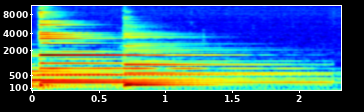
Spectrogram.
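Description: Acoustic guitar with a capo on the first fret, single strings of a C chord shape picked one at a time in an arpeggio: a note at the start and another under a second later, both left to ring and fade.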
